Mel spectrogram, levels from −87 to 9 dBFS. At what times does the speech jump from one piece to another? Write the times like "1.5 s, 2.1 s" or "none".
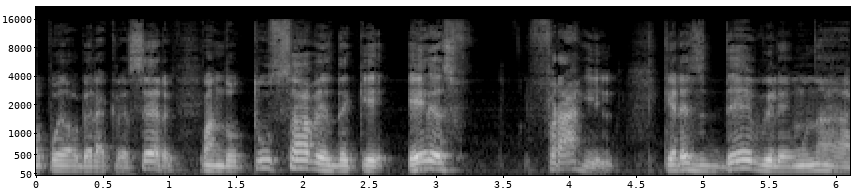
1.2 s

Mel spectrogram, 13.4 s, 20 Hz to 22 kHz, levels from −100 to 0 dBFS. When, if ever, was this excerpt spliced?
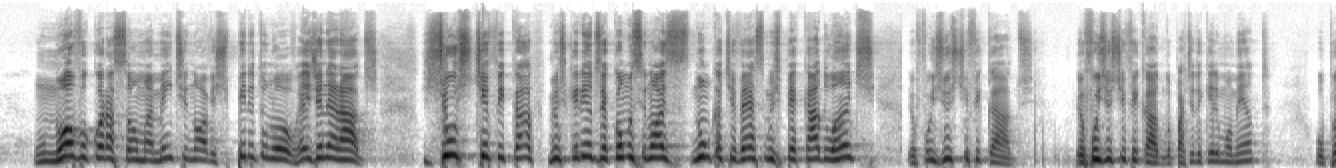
5.3 s, 9.0 s

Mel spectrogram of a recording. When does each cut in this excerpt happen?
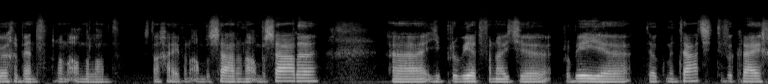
5.5 s

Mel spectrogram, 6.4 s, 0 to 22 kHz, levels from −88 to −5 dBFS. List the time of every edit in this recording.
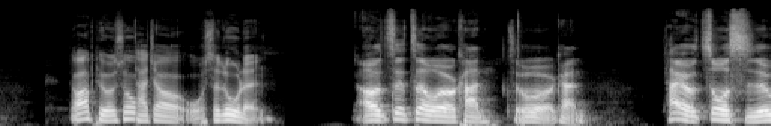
1.1 s

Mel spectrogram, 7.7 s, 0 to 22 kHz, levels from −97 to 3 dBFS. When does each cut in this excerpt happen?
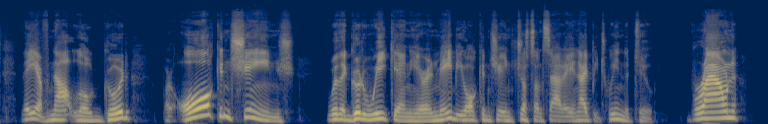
none

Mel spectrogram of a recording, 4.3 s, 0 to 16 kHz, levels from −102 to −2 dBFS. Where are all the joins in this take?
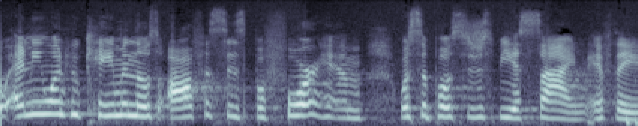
none

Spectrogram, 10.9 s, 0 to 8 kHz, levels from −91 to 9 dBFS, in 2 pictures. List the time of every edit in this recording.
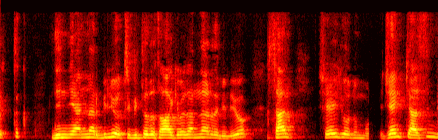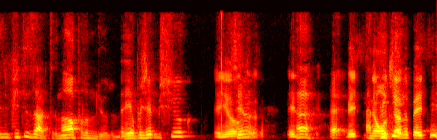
3.3 s

